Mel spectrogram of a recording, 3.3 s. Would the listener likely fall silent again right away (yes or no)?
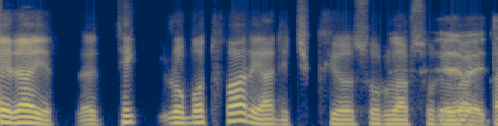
no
